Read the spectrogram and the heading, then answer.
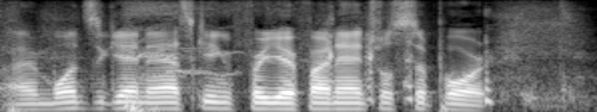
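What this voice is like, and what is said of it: Bernie Sanders impression. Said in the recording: “I think mine was more of a Bernie. I was leaning more of a Bernie accent”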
